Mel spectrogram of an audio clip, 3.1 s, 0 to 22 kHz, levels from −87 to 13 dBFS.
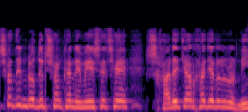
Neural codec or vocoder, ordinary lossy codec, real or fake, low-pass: none; none; real; none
